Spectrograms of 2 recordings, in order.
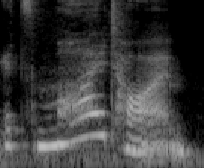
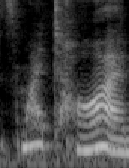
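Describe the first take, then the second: First: The stress is on the word it's. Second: The stress is on the word time.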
